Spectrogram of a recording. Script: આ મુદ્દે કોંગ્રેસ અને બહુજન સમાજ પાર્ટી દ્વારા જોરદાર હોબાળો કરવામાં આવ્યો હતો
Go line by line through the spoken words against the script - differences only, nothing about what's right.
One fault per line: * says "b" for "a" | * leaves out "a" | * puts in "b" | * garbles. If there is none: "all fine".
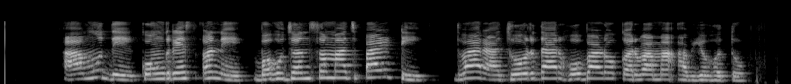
all fine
